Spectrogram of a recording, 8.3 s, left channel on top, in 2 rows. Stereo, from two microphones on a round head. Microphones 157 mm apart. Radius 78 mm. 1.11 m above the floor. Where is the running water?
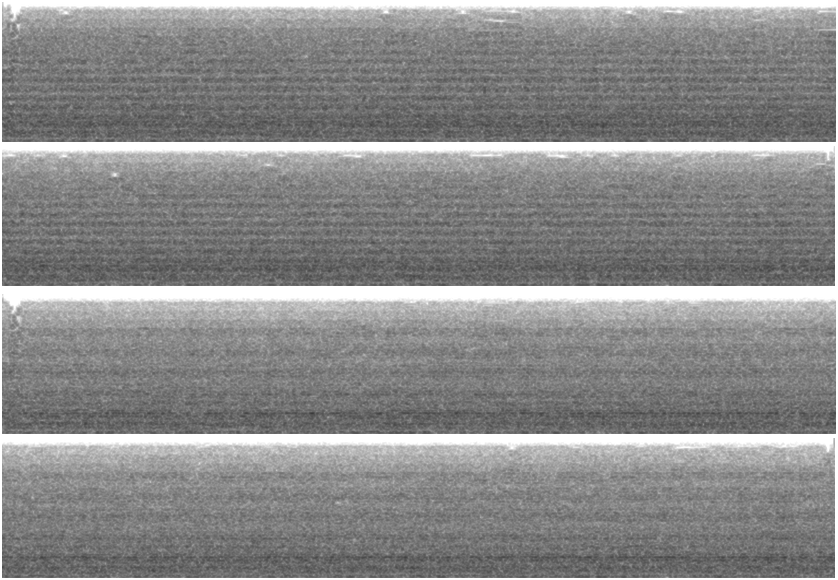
65° left (ahead or behind), 1.5 m.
